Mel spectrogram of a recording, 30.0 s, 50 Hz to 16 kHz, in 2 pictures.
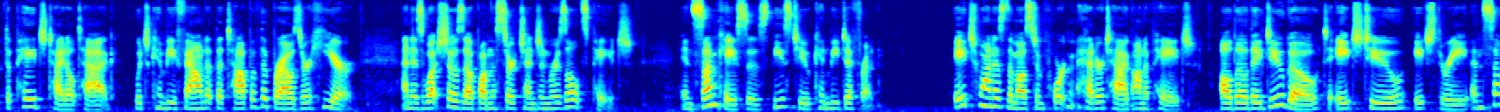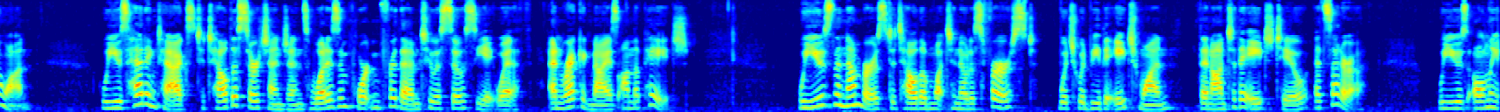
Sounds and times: Speech: 0:00.0 - 0:08.9, 0:09.6 - 0:15.4, 0:16.0 - 0:22.0, 0:23.0 - 0:28.7, 0:29.4 - 0:30.0.

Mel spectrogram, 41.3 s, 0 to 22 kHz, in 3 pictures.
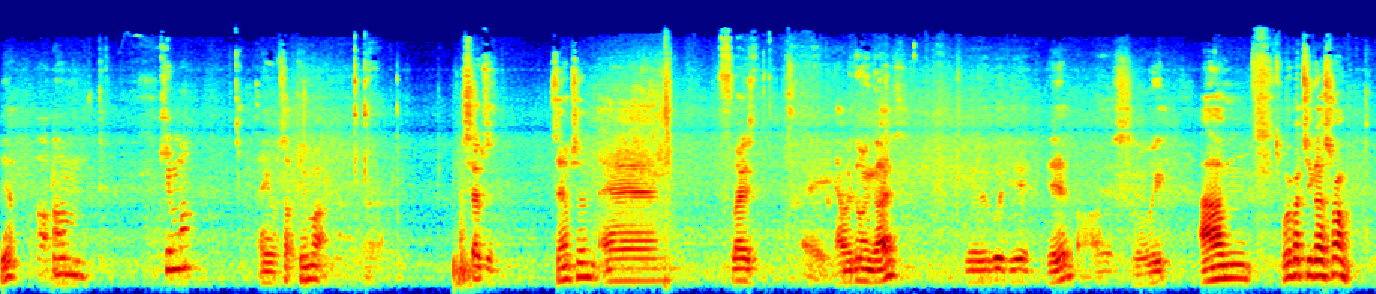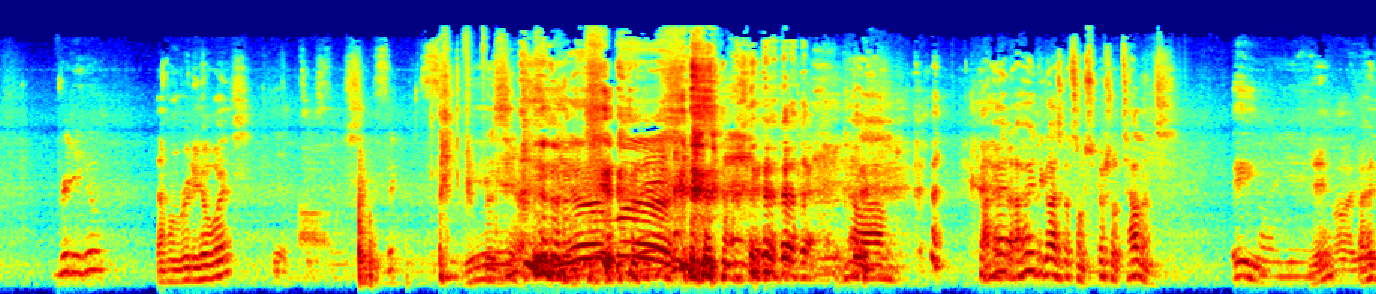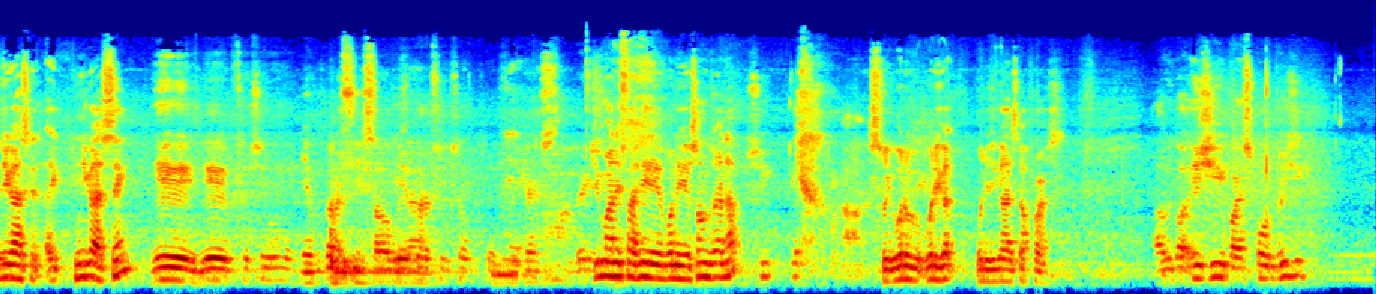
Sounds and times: Speech: 0:00.0 - 0:00.9, 0:02.6 - 0:03.8, 0:04.6 - 0:05.0, 0:05.6 - 0:09.0, 0:09.7 - 0:13.6, 0:15.4 - 0:38.2, 0:39.1 - 0:40.6.

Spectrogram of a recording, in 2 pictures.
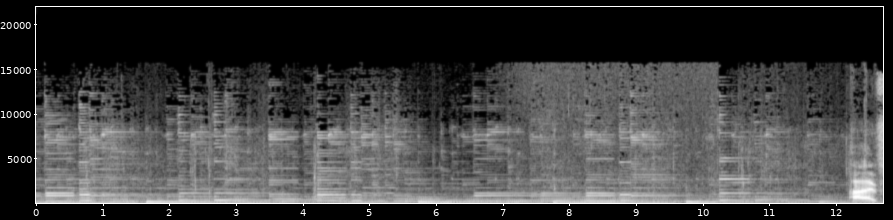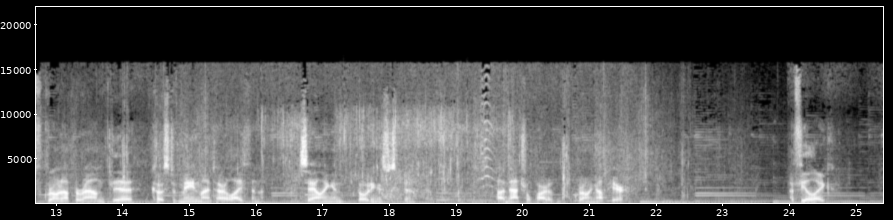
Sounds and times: Rowboat, canoe, kayak: 0:00.0 - 0:06.3, 0:07.0 - 0:25.4
Music: 0:00.0 - 0:25.4
Speech: 0:12.2 - 0:18.4, 0:19.6 - 0:21.6, 0:24.0 - 0:24.7.

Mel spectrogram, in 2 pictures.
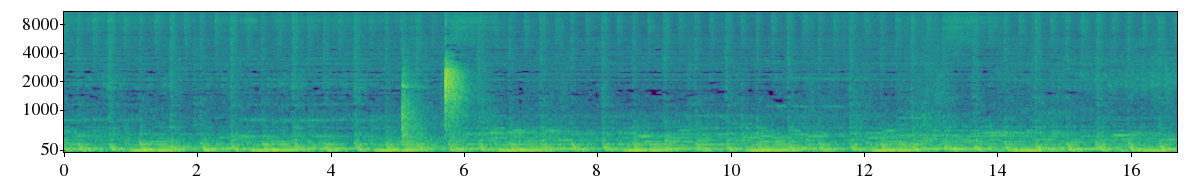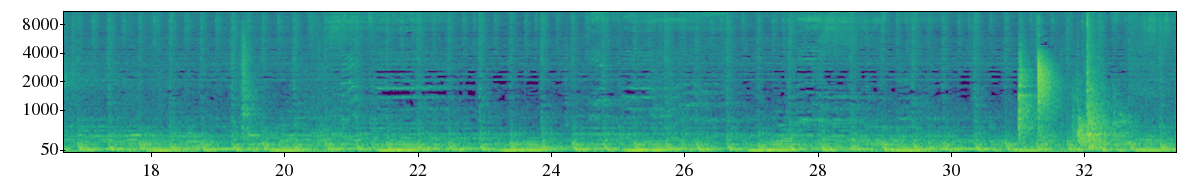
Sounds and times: Music: 0:00.0 - 0:33.3.

